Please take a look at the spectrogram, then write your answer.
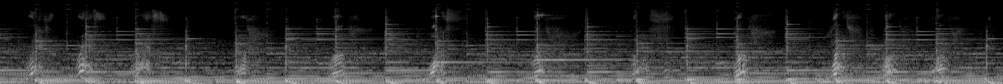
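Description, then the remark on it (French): A small dog's yappy barks repeat in a steady rhythm, set inside a loud, dense musical backing that plays throughout. “En team à un petit chien, en team à un petit chien. Il est waf, il est ouf, et c'est son meilleur copain.”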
